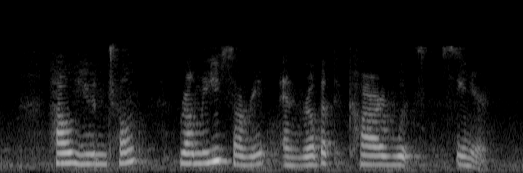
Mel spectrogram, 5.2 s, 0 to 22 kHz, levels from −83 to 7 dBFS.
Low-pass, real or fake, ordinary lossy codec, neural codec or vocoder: 7.2 kHz; fake; Opus, 24 kbps; codec, 16 kHz, 1.1 kbps, Voila-Tokenizer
